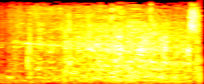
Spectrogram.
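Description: Studio audience chatter: a murmur of many voices at once that swells over the first second and a half.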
